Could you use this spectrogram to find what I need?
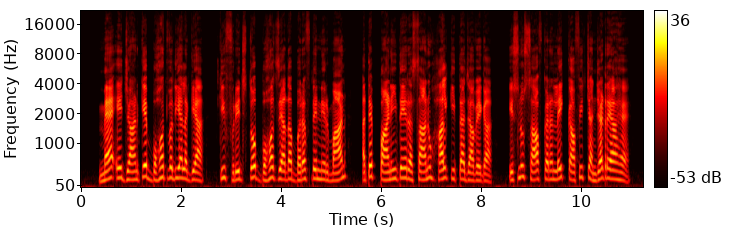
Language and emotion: Punjabi, happy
